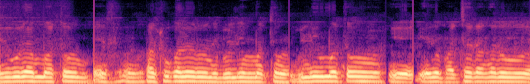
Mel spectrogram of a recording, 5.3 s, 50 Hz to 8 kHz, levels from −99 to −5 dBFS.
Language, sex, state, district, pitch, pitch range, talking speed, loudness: Telugu, male, Andhra Pradesh, Srikakulam, 150 Hz, 145-160 Hz, 145 wpm, -12 LUFS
